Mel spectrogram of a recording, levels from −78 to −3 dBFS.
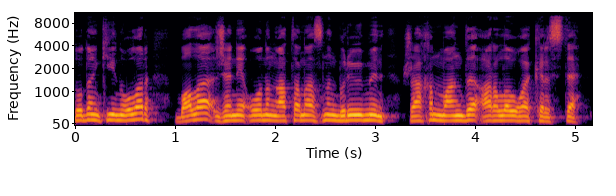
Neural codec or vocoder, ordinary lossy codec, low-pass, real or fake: none; none; 9.9 kHz; real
